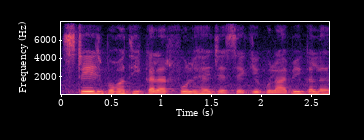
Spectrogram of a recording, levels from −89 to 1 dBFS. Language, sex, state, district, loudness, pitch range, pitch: Hindi, female, Bihar, Darbhanga, -25 LUFS, 165-185 Hz, 175 Hz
